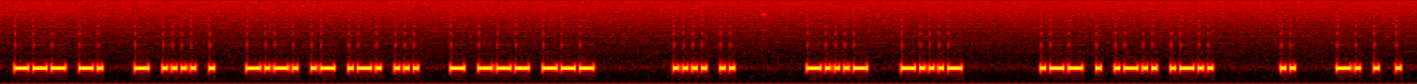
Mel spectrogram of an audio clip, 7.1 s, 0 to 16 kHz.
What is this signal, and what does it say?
Morse code, heard as a keyed tone, about 53 wpm, 700 Hz. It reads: ON THE CARS TOO HI <BT> <BT> WELL I NEE
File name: archived / CRSnet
